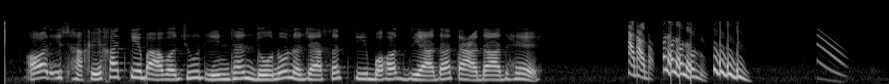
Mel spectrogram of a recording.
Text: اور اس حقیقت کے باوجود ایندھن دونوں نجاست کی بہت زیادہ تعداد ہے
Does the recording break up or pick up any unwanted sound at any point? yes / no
yes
